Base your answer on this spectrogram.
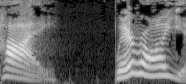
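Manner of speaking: very slow, drawn-out delivery. Telling a co-host about their mom's voicemails, imitating their mom. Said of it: "that's a really good impression of your mom".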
